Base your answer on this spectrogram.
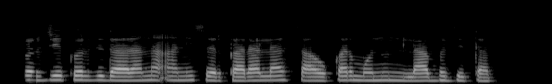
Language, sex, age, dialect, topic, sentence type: Marathi, female, 18-24, Varhadi, banking, statement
